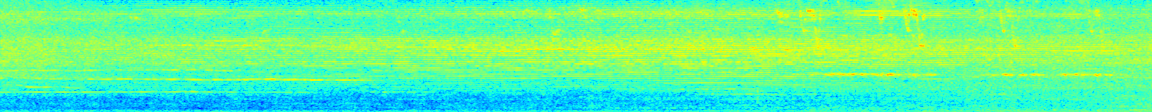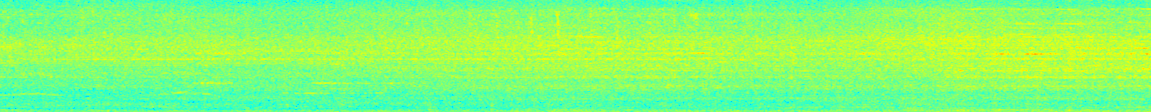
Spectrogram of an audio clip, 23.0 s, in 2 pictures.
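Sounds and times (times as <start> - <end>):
train rolling rumble: 5.0 - 23.0.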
